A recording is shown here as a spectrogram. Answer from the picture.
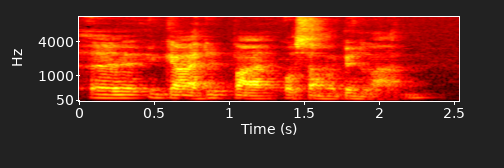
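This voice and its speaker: The speech comes at a fairly slow pace with noticeable background noise. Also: man. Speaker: retired chemistry professor. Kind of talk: interview. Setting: filmed interview.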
